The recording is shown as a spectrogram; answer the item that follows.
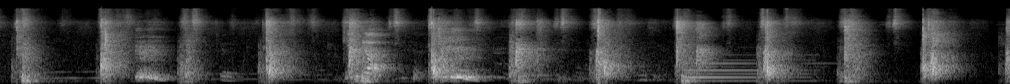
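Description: Hands clapping a steady beat in a small room, about one and a half claps a second, as the rhythm for a song's intro. A held piano note sounds about seven seconds in.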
